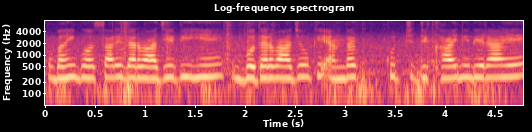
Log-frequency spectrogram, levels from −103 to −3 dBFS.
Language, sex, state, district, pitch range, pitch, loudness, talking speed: Hindi, female, Maharashtra, Aurangabad, 260-275 Hz, 265 Hz, -16 LUFS, 200 wpm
